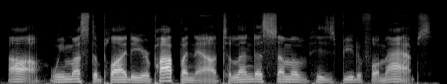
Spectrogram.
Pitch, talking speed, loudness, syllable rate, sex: 110 Hz, 215 wpm, -21 LUFS, 4.8 syllables/s, male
